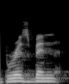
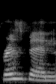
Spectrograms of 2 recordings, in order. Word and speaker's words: Brisbane: coming to us live from down under in Brisbane, Australia. So it's Friday morning. Happy Friday there to you. Thank you. Thank you. Just had my first coffee. I'm feeling pretty good. I love how you pronounced Brisbane.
